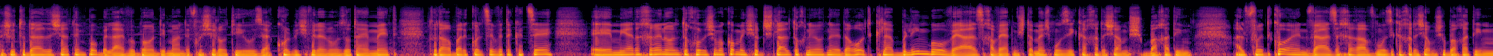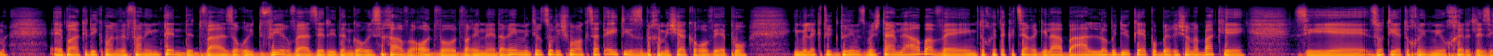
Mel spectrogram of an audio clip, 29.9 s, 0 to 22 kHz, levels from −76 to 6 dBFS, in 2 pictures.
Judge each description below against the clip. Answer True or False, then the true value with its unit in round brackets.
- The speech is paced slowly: False (165 wpm)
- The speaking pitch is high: False (115 Hz)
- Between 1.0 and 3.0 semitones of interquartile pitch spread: False (3.8 semitones)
